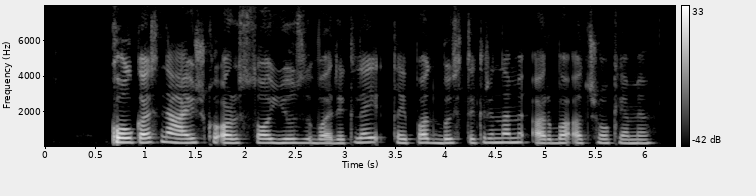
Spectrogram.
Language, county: Lithuanian, Marijampolė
